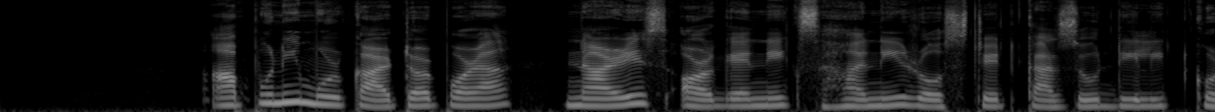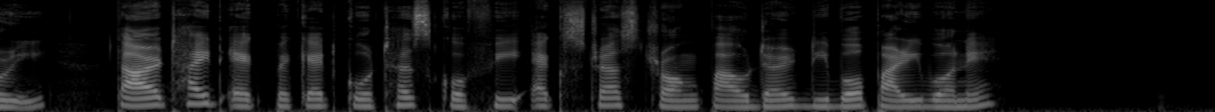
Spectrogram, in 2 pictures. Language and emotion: Assamese, neutral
